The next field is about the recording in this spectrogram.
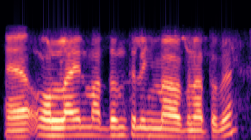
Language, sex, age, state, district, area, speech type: Santali, male, 30-45, West Bengal, Malda, rural, conversation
